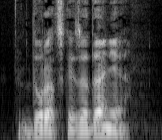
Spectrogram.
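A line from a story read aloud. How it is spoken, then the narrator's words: Muttering. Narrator (Russian): буркнула Тинталья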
